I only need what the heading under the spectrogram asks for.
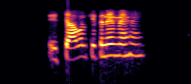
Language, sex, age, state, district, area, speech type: Hindi, female, 45-60, Uttar Pradesh, Lucknow, rural, conversation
